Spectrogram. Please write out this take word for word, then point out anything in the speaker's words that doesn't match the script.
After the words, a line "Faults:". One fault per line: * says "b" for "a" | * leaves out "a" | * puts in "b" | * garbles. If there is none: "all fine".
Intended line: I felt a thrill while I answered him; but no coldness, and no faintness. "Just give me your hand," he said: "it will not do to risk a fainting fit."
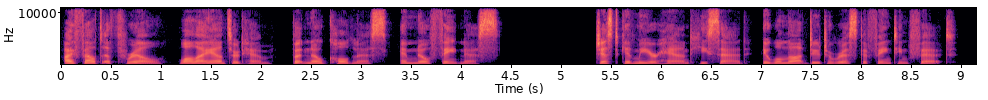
I felt a thrill while I answered him; but no coldness, and no faintness. "Just give me your hand," he said: "it will not do to risk a fainting fit."
Faults:
all fine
